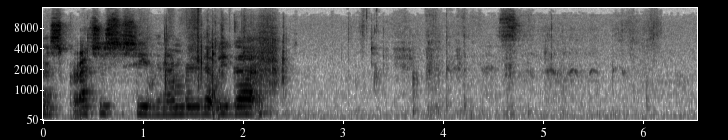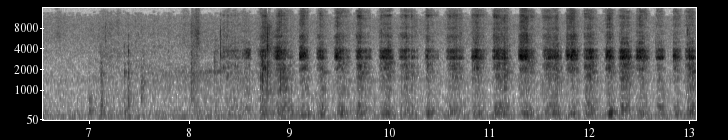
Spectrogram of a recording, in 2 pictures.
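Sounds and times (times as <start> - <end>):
scratch card being scratched: 8.4 - 13.0.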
